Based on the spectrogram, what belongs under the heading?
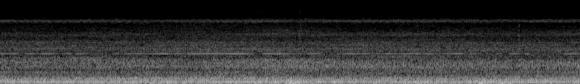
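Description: Passenger train standing at the platform, running with a steady low hum and a thin, constant high whine.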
